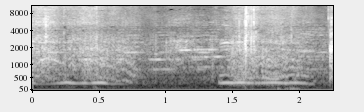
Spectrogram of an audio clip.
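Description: Six-month-old baby humming in short held 'nn' sounds, one at the start and another about a second and a half in, each lasting about half a second.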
